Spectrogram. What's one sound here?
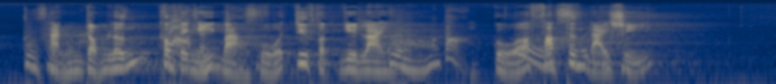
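An elderly man speaks calmly and slowly, close to a microphone.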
